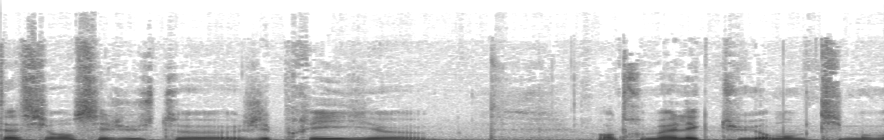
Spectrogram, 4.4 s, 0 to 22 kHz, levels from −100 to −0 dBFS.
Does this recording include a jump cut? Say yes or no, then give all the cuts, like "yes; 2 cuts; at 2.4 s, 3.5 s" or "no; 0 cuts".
no; 0 cuts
